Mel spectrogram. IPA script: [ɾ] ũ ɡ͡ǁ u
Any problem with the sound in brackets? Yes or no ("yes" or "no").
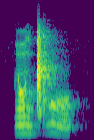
no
